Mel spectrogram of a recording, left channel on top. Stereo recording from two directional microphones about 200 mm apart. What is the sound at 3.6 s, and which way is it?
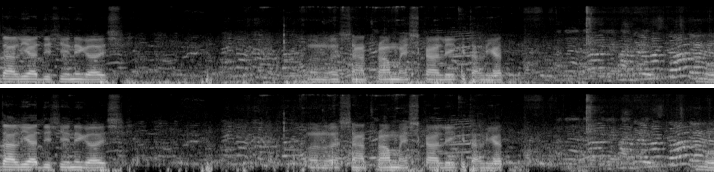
Speech, 15° right (ahead or behind).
